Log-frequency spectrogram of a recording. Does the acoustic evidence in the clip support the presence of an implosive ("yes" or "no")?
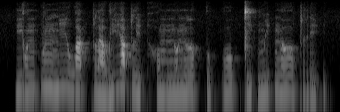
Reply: no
